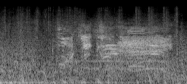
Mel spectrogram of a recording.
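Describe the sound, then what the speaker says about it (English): Gunfire in the video game Spec Ops: The Line, a burst of rapid shots with sharp crackling bursts over a low rumble, loud and close, lasting under two seconds. "Stop shooting at us!"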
